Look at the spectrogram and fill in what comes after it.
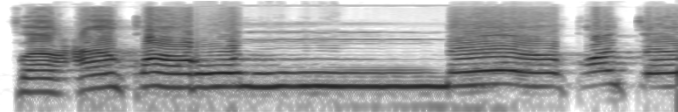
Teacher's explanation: Dan kebetulan nun tu bersabdu. Maka ulama pesan kena bagi dengung bacaannya dua harakat.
